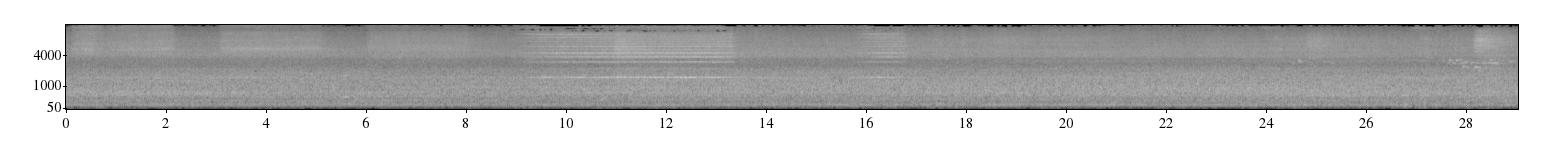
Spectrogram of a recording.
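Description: A train rumbles steadily past along the tracks, heard in an echoing station.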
